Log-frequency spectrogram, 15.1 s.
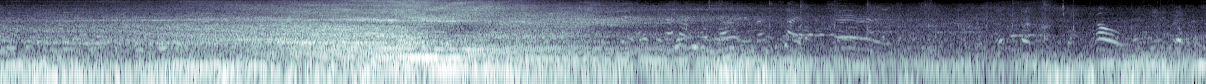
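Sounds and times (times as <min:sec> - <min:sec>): car driving past: 0:00.0 - 0:10.0.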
